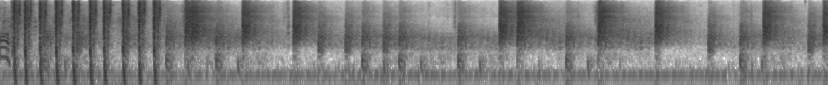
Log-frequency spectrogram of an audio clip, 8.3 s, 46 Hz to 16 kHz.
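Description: Rapid bursts of gunshots in the military shooter ARMA 3, fast sharp cracks at first, then a slower steady string of shots over a low hum.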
